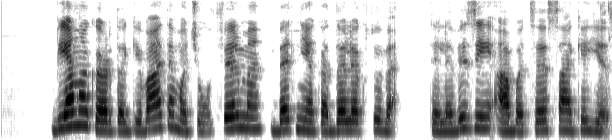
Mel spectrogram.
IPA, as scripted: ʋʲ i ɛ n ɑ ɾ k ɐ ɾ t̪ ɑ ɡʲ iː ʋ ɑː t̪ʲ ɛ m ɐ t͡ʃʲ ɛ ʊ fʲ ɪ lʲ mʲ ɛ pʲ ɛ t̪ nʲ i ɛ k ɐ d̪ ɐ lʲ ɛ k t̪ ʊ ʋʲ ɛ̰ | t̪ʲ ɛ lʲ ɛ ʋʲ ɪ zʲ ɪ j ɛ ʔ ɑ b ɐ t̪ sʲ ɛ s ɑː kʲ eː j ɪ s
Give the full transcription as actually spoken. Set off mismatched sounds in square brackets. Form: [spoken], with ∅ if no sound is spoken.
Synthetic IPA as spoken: ʋʲ i ɛ n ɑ [∅] k ɐ ɾ t̪ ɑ ɡʲ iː ʋ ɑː t̪ʲ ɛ m ɐ t͡ʃʲ ɛ ʊ fʲ ɪ lʲ mʲ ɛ [bʲ] ɛ t̪ nʲ i ɛ k ɐ d̪ ɐ lʲ ɛ k t̪ ʊ ʋʲ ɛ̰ | t̪ʲ ɛ lʲ ɛ ʋʲ ɪ zʲ ɪ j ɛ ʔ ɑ b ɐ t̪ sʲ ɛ s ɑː kʲ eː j ɪ s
